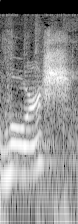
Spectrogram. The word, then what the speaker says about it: Lorsch: Kira Reed Lorsch, which rhymes with Porsche.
